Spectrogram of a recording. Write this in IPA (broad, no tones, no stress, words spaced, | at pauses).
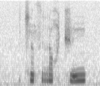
t͡sɔ̃θrɔχt͡ʃʏɲ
